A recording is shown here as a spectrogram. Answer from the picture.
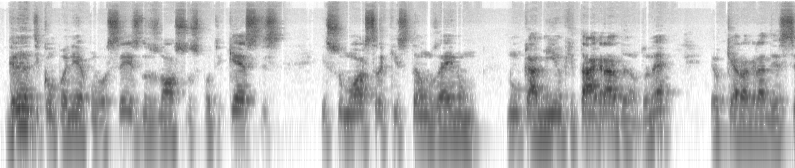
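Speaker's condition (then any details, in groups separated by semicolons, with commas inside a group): No condition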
